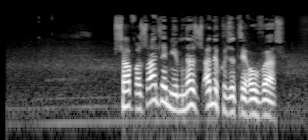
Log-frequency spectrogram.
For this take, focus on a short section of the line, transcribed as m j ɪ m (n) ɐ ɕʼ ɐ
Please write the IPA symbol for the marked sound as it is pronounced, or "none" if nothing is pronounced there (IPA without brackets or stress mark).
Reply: n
